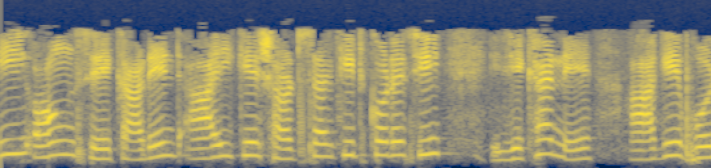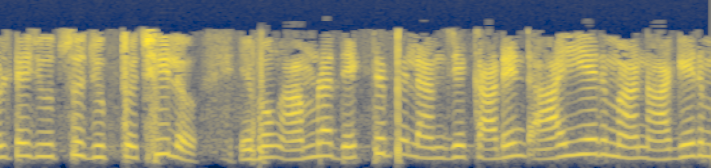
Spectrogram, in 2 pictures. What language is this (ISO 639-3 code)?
ben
